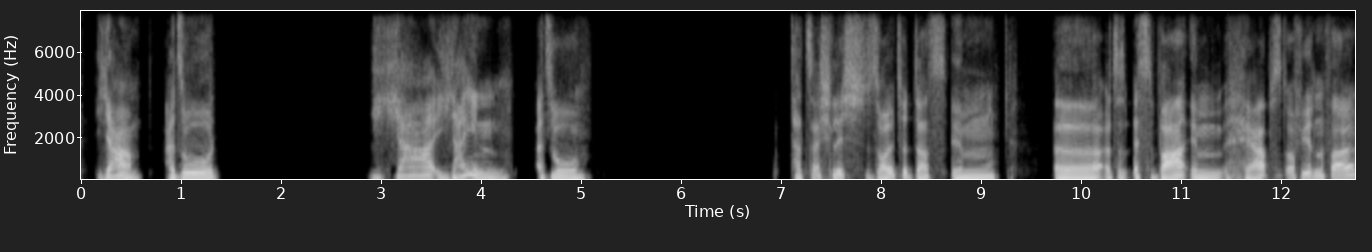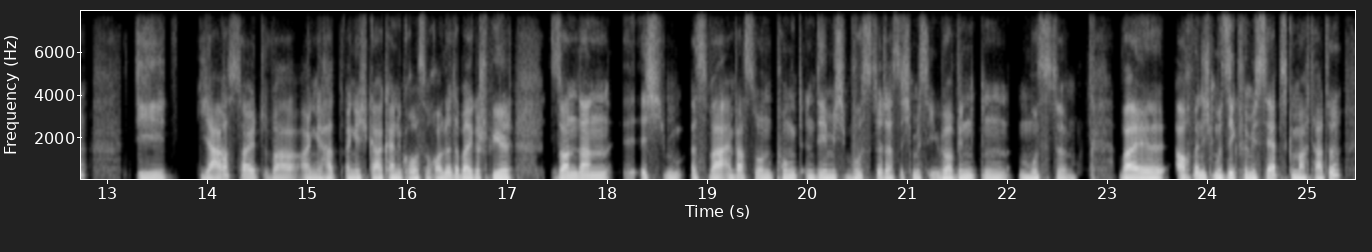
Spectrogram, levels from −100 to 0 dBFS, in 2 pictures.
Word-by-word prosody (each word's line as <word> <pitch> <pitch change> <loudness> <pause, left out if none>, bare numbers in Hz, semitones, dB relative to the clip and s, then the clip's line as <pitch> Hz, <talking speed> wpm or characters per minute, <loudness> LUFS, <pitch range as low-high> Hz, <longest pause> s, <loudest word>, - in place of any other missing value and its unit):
Ja, 170 +2 +2 0.3
also 170 +2 +3 1.6
Ja, 190 - -3
jein. 145 - -2 0.2
Also 150 0 0 2.1
tatsächlich 195 +5 -3 0.2
sollte 170 - 0
das 155 +1 -3
im 155 +2 0 0.6
äh, 150 - 0
also 145 -1 +2
e 145 - -11
es 135 -7 -3
war 180 +8 +6
im 150 0 -1
Herbst 215 - -2
auf 190 -1 -4
jeden 180 +4 0
Fall. 195 +5 +2 0.5
Die 145 -2 -1 0.3
Jahreszeit 160 +2 0
war 140 0 -2
eigen 135 -3 -3
hat 145 +1 -3
eigentlich 140 0 -1
gar 135 0 +2
keine 140 -2 +1
große 130 0 -1
Rolle 130 +6 +1
dabei 155 -3 +4
gespielt, 155 0 +3 0.4
sondern 180 +4 +3 0.2
i 180 +2 -12
ich 175 -2 -4 0.2
es 155 -1 -5
war 155 -1 +4
einfach 165 +2 0
so 160 - -3
'n 155 -1 0
Punkt, 160 +1 -1
an 150 - 0
dem 145 +1 +2
ich 135 -3 -5
wusste, 165 +1 -1
dass 150 -2 -1
ich 160 +1 -8
mich 145 -3 -3
überwinden 150 -1 +1
musste, 135 -5 -2 0.4
weil 140 +1 +6
auch 155 +1 +2
wenn 195 -2 +5
ich 180 - -1
Musik 160 -1 +4
für 150 - +1
mich 140 -2 +2
selbst 170 +4 +2
gemacht 130 -5 +1
hatte 190 - +1
155 Hz, 140 wpm, -24 LUFS, 140-170 Hz, 2.1 s, war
